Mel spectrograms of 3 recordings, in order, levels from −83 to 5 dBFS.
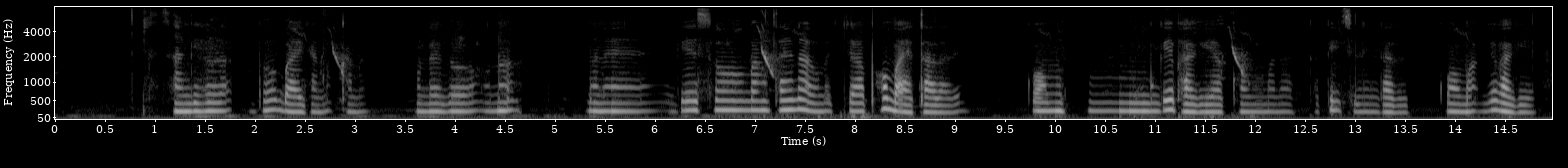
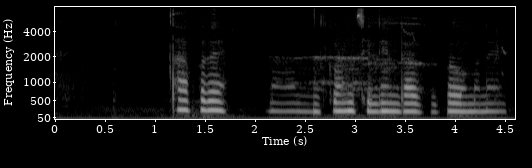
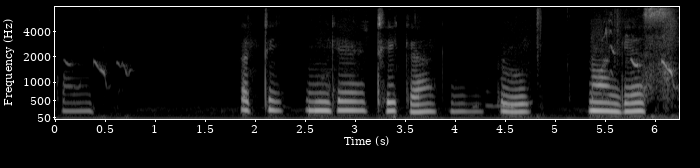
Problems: background sounds at intervals, low volume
